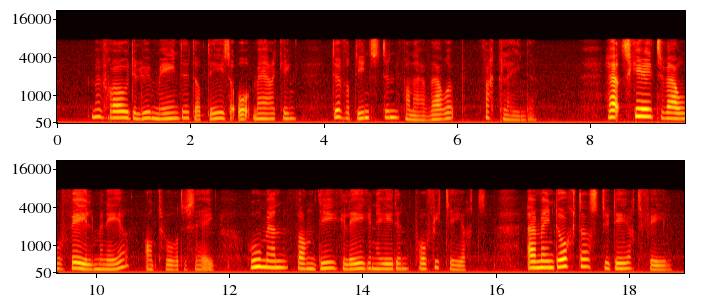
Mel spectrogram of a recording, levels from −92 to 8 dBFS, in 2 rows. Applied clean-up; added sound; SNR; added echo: none; none; none; none.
